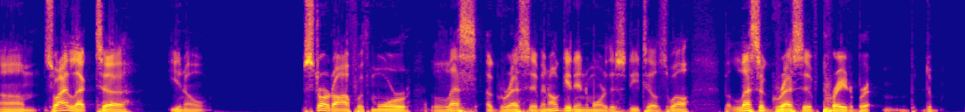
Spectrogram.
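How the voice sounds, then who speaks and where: Speaking at a fairly slow pace with long, frequent pauses, a man uses a fairly low pitch with ordinary variation on a very clean recording with a silent background. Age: 40s. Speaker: podcast host and predator hunter. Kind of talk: casual solo podcast talk. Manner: frequent fillers like um and uh.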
